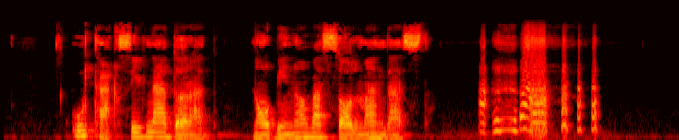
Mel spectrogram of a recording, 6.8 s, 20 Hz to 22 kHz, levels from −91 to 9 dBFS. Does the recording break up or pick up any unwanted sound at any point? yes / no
yes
